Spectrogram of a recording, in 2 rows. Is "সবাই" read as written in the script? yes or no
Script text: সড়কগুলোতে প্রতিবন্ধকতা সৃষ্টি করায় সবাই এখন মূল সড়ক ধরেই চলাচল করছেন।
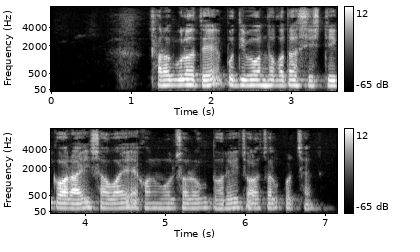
yes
